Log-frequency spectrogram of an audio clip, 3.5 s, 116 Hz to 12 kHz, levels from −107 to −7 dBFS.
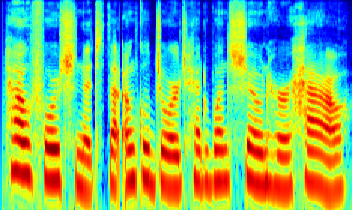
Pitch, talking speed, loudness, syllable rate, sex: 215 Hz, 170 wpm, -16 LUFS, 4.6 syllables/s, female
